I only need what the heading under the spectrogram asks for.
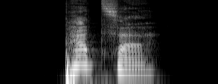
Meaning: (noun) agent noun of patzen: 1. someone who often makes blunders 2. blunder 3. spot, stain, blot; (proper noun) an Ashkenazi surname
- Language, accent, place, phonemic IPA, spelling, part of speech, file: German, Germany, Berlin, /ˈpatsɐ/, Patzer, noun / proper noun, De-Patzer.ogg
